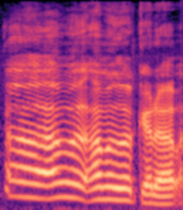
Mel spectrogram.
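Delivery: loud, high, still giddy from laughing; tickled. Real, not acted. Recovering from a laughing fit.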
